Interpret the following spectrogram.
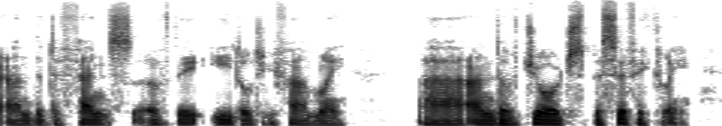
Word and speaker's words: Edalji: the edelge case and we now know it's uh pronounced edelge as a result of a letter that that george wrote that that that's included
